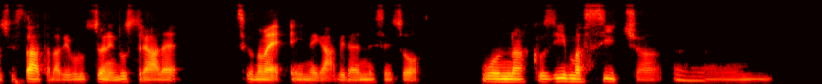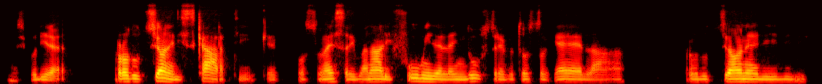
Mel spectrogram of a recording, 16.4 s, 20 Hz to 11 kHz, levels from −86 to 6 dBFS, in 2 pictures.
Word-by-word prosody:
c'è - - -9
stata - - +3
la 95 -1 -5
rivoluzione 105 +1 -3
industriale, 100 -1 -2 0.5
secondo 105 0 -3
me, 100 - +6
è - - -7
innegabile. 95 0 -5
Nel 100 +1 -6
senso, 95 -2 -7 0.6
una 110 -1 +2
così 125 +3 -1
massiccia, 115 -5 -2
ehm, 160 - -16 0.6
come 160 -3 -18
si - - -16
può 100 - -9
dire? 100 -1 -2 0.4
Produzione 120 0 +6
di 100 - -3
scarti, - - +1
che - - -12
possono 105 - -5
essere 110 -2 0
i - - -5
banali 110 0 +2
fumi 125 -3 0
delle 105 -2 +2
industrie, 105 0 -3
piuttosto 105 0 -8
che 105 +1 0
la 100 0 -8 0.6
produzione 110 +1 +3
di 105 0 -3
di-di 105 0 -9
105 Hz, 130 wpm, -25 LUFS, 100-115 Hz, 0.6 s, me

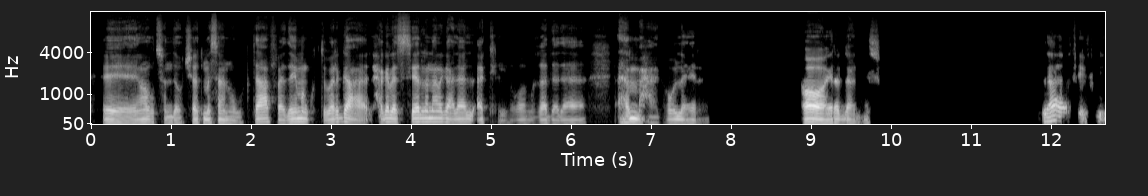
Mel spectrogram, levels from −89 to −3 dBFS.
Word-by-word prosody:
آآ، 90 -2 0
وناخد 95 0 -2
ساندويتشات 90 +3 -6
مثلًا 95 -2 -3
وبتاع، 105 +6 0
فدايمًا 105 +2 0
كنت - - -13
بارجع 100 -2 +1
الحاجة 110 +3 -2
الأساسية 105 +1 +2
اللي 115 0 +3
أنا 115 0 +2
أرجع 110 -2 0
ألاقيها 105 +1 0
الأكل - - -6
اللي 80 +1 -23
هو 90 +2 -11
الغدا 90 0 -8
ده 90 +2 -8 0.4
أهم 105 0 +3
حاجة 85 -1 -9
هو 95 0 -5
اللي 100 -1 -1
هير 90 0 -10 1.3
آه، 100 -2 +10
هيرجع 95 +1 0
النش 90 0 -13 2.0
لا 135 +6 +3 0.2
في - - -10
في - - -11
95 Hz, 140 wpm, -24 LUFS, 90-105 Hz, 2.0 s, آه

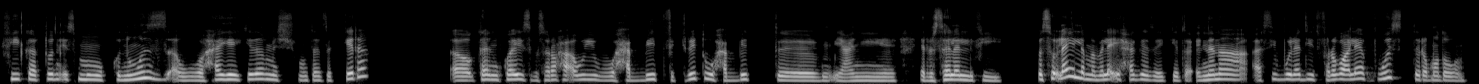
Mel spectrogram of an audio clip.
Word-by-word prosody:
في 245 -1 -1
كارتون 235 +1 0
اسمه 225 -2 +1
كنوز 235 +4 +2
أو 185 -1 -1
حاجة 225 +4 +4
كده 245 +1 +4
مش 220 -4 -3
متذكرة، 190 - 0 0.8
آه، 185 0 +2
وكان 215 +4 0
كويّس 225 -1 +2
بصراحة 205 +4 -2
أوي 220 +1 -1
وحبّيت 190 +3 -2
فكرته 250 +9 -3
وحبّيت 215 0 -1 0.8
يعني 175 +1 -2 0.2
الرسالة 190 +5 +3
اللي 210 -2 +3
فيه. 180 -4 -7 0.4
بس 230 +2 +1
قليل 325 +5 +6
لمّا 240 -7 +2
بالاقي 220 +3 +2
حاجة 220 +1 -1
زي 185 -3 -3
كده، 180 0 -6
إن 195 +3 +1
أنا 235 +2 +4 0.3
أسيب 230 +4 -6
ولادي 230 0 +2
يتفرجوا 220 +1 +1
عليها 245 +4 +3
في 250 0 -13
وسط 305 -3 -2
رمضان، 195 -4 -3
220 Hz, 150 wpm, -23 LUFS, 185-235 Hz, 0.8 s, قليل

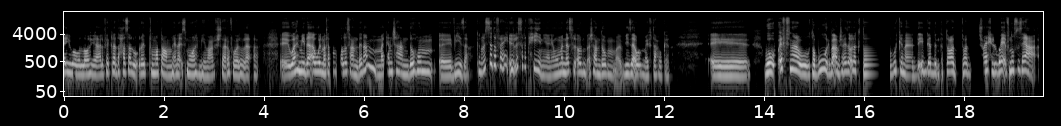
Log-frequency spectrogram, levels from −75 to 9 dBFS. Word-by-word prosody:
أيوه 215 -2 +1
والله. 185 0 +1
على 185 +2 -2
فكرة، 220 +2 -1
ده 225 +1 -3
حصل 225 0 -1
وقريِّب 200 +2 0
في 215 - -3
مطعم 205 -3 0
هنا، 195 +2 -3
إسمه 200 -4 -3
وهمي، 185 -2 -3
ما 165 - -6
أعرفش 170 +4 -6
تعرفه 195 +1 -3
والّا 180 +2 -1
لأ. 170 - -5 0.4
آآ - - -1
وهمي 230 +4 +5
ده 220 0 +6
أوّل 230 0 +3
ما 200 - +2
فتح 215 +2 -7
خالص 220 0 -2
عندنا، 200 - 0
ما 275 - 0
كانش 225 +4 -4
عندهم 225 +3 +1
آآ 170 0 +1
فيزا، 195 -2 -4 0.2
كانوا 230 +3 -3
لسه 430 +7 +1
دافعين 355 -5 0
أ - - +2
لسه 335 +5 -3
فاتحين 275 - -3
يعني، 170 0 -8
هُم 195 +4 -2
الناس 220 0 0
في - - -15
الأوَّل - - -1
ما - - -7
بيبقاش 215 +2 -6
عندهم 195 -2 -3
فيزا 200 +1 +2
أول 195 -1 +2
ما 165 - -7
يفتحوا 175 +1 -7
وكده. 170 0 -14 0.8
آآ، 170 -1 +2 0.3
ووقفنا 255 +6 +5
وطابور 200 +6 +3
بقى، 230 - +6
مش 205 - -5
عايزة 230 +1 0
أقول 255 - +1
لك 245 - -3
طابور 195 +3 -6
كان 225 -5 -1
قد 175 0 -5
إيه، - - 0
بجد 225 -3 0
أنت 200 0 -5
بتقعد 230 0 +2
تقعد 220 -2 -3
شوية 240 +1 +1
حلو 225 -4 -2
واقف 245 -1 +4
نُص 255 +2 0
ساعة، 255 -1 +3
205 Hz, 215 wpm, -22 LUFS, 185-230 Hz, 0.8 s, ده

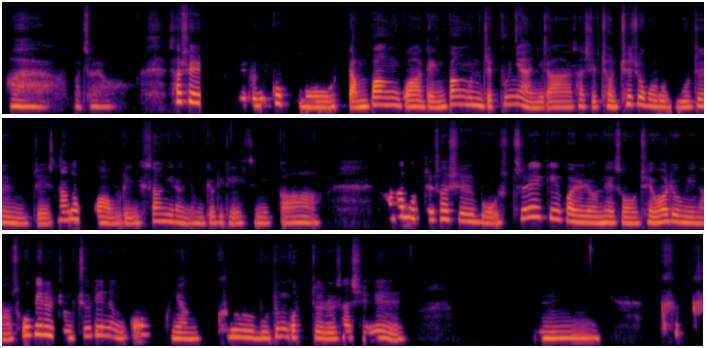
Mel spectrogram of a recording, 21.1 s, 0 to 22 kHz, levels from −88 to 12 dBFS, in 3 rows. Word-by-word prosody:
아 190 -4 -1 0.2
맞아요. 190 0 -8 0.5
사실 340 -2 +7 0.4
그게 450 - -3
그리고 220 0 0
꼭 285 +1 +1
뭐 175 -1 +2
난방과 205 0 +5
냉방 190 +9 +2
문제뿐이 240 +3 -1
아니라 175 -1 -1
사실 190 -2 -4
전체적으로 195 -1 +1
모든 180 0 -1
이제 160 0 -5
산업과 270 -9 0
우리 170 -1 -4
일상이랑 205 -1 -3
연결이 180 +2 -4
되어 175 -2 -4
있으니까 185 +1 -4 0.7
하다못해 330 -3 +3
사실 280 -6 +2
뭐 190 -4 -2
쓰레기 335 -2 +1
관련해서 190 -5 +2
재활용이나 195 -4 +1
소비를 295 +6 +3
좀 210 -1 -4
줄이는 270 -6 -3
거 315 +4 -3
그냥 190 -3 -1 0.2
그 240 - -7 0.2
모든 200 +7 -1
것들을 210 -4 -1
사실 200 -3 -2 1.4
음. 205 +1 +1 0.6
크크 - - -11
200 Hz, 270 characters per minute, -24 LUFS, 185-245 Hz, 1.4 s, 사실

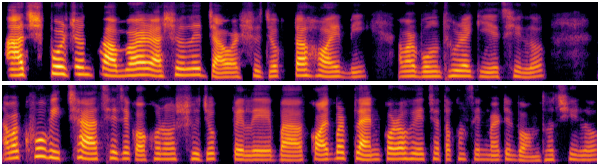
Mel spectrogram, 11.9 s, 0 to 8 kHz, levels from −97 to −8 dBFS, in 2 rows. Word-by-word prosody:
আজ 235 +1 +6 0.2
পর্যন্ত 270 -3 +5 0.2
আমার 220 +4 +6 0.2
আসলে 235 +3 -2 0.2
যাওয়ার 165 +2 +1
সুযোগটা 195 +2 -3 0.2
হয়নি। 180 -3 -2 0.4
আমার 190 +1 -1
বন্ধুরা 195 +2 -2
গিয়েছিল। 170 0 -9 0.7
আমার 240 +3 +2
খুব 300 0 +3
ইচ্ছা 255 +3 -4
আছে 205 +3 -11
যে 215 - -3
কখনো 195 +3 -4 0.2
সুযোগ 205 0 -6 0.2
পেলে 170 -2 -3 0.2
বা 165 - +1 0.2
কয়েকবার 195 +5 +1
প্লান 175 -5 +2
করা 205 0 +1
হয়েছে 200 0 -7
তখন 200 +2 -10
সেন্টমার্টিন 180 0 -10
বন্ধ 145 0 -10 0.2
ছিল। 180 -4 -11
195 Hz, 135 wpm, -22 LUFS, 175-215 Hz, 0.7 s, আজ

